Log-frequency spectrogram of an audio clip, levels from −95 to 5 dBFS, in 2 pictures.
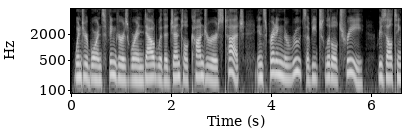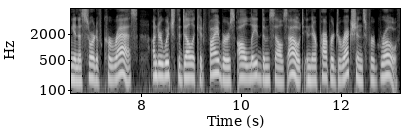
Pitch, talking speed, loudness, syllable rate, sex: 190 Hz, 175 wpm, -18 LUFS, 5.2 syllables/s, female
